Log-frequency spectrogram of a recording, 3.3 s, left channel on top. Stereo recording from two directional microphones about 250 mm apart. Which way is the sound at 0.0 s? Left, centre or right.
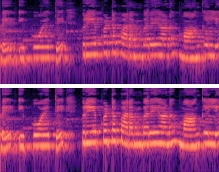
Right.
